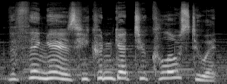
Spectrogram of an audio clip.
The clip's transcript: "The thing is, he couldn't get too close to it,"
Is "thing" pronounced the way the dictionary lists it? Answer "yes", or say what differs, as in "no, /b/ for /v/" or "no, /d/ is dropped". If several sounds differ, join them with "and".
yes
